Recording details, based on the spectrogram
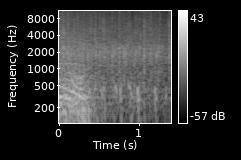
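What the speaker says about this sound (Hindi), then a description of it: "एक बार जोरदार तालियां हो जाए आदित्य के लिए।" A studio audience on a comedy show claps together in a brief, dense burst that fades slightly toward the end.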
